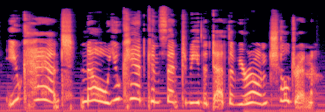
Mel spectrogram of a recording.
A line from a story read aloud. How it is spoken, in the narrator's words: cried the poor wife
